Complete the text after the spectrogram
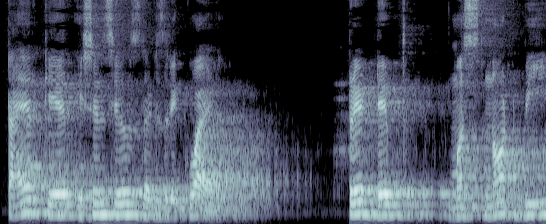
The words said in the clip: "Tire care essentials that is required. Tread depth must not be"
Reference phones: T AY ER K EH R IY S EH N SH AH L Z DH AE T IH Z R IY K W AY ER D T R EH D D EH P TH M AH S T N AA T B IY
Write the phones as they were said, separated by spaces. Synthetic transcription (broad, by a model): T AY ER K EH R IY S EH N S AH L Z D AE T IH Z R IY K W AY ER D T R EH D D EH P T M AH S T N AA T B IY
